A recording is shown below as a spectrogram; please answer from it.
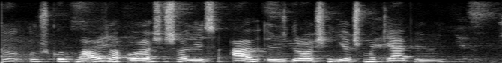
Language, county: Lithuanian, Kaunas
